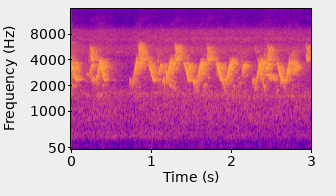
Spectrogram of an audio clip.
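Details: White-rumped shama singing in the wild: quick bright warbled phrases, rising and falling high notes run together in a lively, continuous stream with little pause.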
